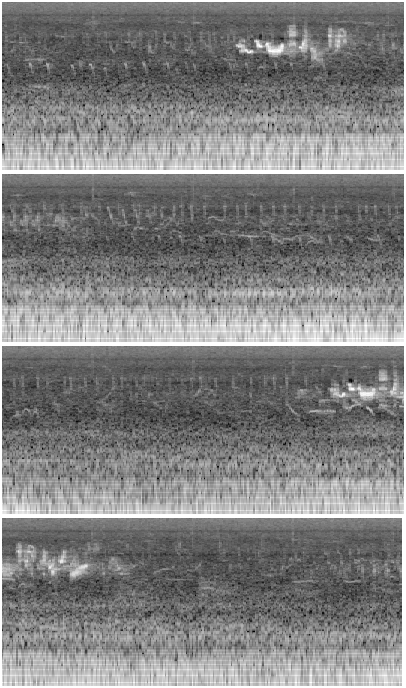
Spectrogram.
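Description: Small birds chirping in two short bursts, about three seconds in and again about twelve seconds in, over a steady low background rumble.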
